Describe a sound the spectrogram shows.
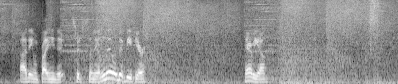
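Magic spells whoosh and burst.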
